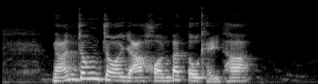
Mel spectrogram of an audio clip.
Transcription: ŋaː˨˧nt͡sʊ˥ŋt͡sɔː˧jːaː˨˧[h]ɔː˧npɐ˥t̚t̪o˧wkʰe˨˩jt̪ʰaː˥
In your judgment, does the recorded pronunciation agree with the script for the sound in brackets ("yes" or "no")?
yes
